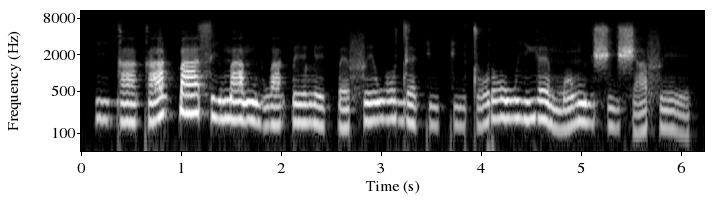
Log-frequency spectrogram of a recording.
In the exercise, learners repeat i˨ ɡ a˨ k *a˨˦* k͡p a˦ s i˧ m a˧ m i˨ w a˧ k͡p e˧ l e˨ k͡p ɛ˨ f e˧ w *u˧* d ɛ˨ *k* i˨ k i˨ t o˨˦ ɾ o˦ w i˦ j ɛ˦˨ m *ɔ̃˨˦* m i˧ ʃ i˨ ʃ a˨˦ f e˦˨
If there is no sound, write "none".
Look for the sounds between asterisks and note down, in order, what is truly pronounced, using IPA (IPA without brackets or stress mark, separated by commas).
a˨˦, o˧, k, ɔ̃˨˦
